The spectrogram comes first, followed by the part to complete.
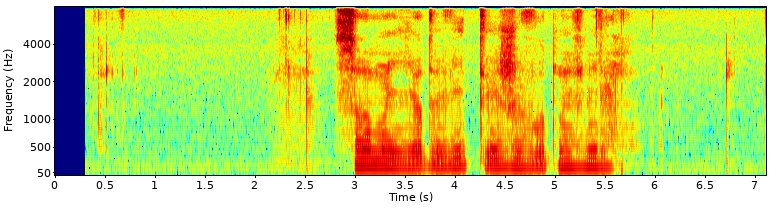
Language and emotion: Russian, neutral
